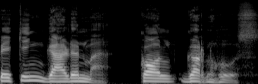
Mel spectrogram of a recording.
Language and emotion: Nepali, neutral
